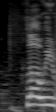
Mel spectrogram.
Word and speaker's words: Chloe: Chloe rhymes with snowy.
